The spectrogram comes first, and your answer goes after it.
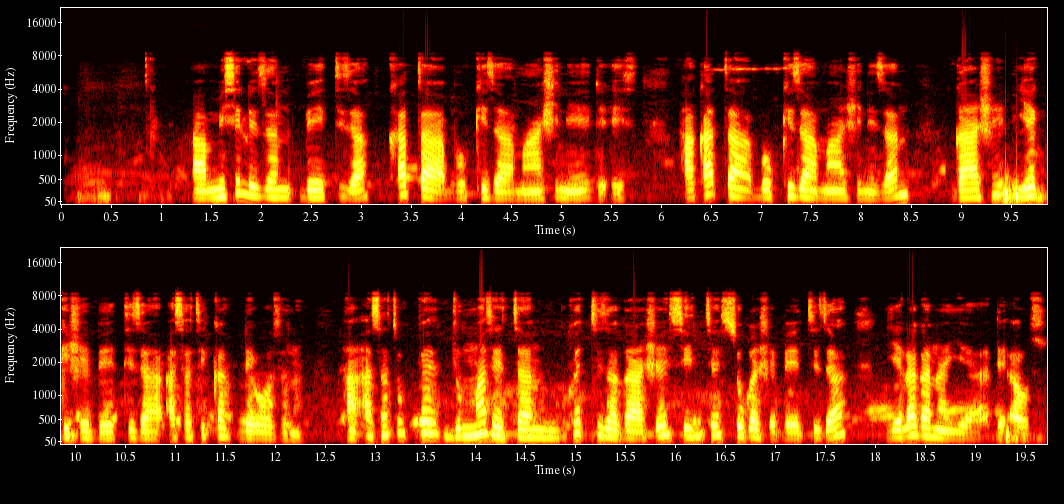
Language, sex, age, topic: Gamo, male, 18-24, agriculture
